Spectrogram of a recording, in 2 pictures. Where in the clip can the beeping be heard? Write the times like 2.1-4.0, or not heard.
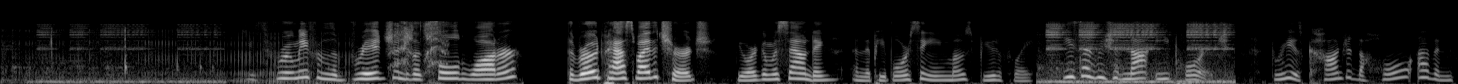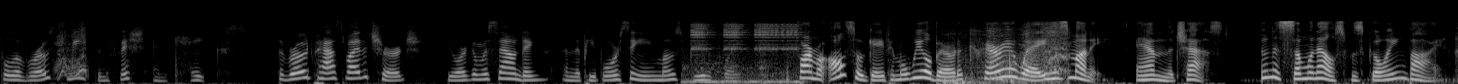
0.2-2.3, 10.3-12.4, 21.4-22.7.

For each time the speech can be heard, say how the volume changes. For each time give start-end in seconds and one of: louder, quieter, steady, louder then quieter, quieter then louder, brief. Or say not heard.
2.5-26.6 quieter then louder
27.2-28.9 brief.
